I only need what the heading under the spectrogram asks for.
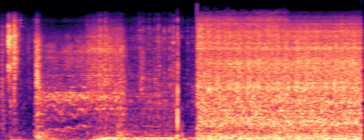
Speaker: She sure runs good though.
